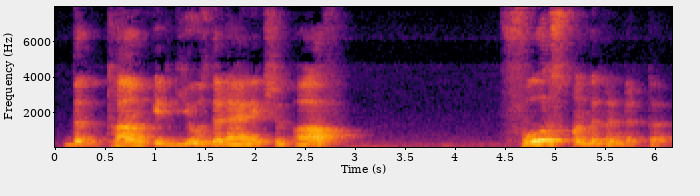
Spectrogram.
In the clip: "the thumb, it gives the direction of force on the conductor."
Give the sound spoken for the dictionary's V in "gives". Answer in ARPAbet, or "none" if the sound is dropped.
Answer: none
